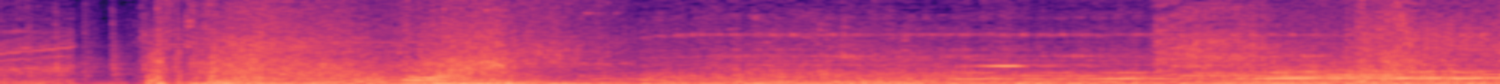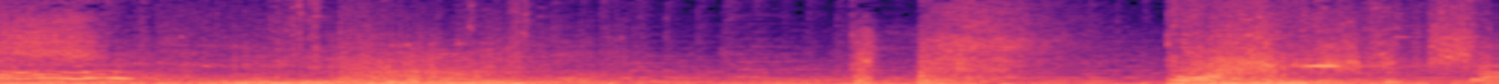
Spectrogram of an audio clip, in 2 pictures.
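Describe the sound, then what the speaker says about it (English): Spacecraft boosters fire in a Metal Gear video game with a loud, sustained roaring rumble, overlaid by whining tones that rise and fall, and a sharper burst near the end. "Firing boosters."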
